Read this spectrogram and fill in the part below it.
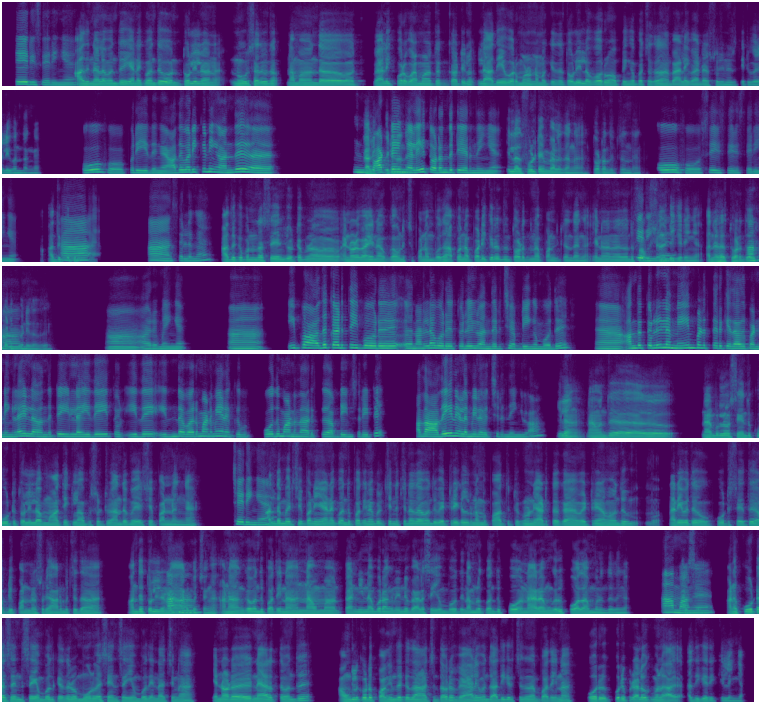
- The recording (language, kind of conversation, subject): Tamil, podcast, தொடக்கத்தில் சிறிய வெற்றிகளா அல்லது பெரிய இலக்கை உடனடி பலனின்றி தொடர்ந்து நாடுவதா—இவற்றில் எது முழுமையான தீவிரக் கவன நிலையை அதிகம் தூண்டும்?
- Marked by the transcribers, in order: in English: "பார்ட் டைம்"; in English: "புல் டைம்"; in English: "புரொபஷனல் டிகிரிங்க"; drawn out: "வந்து"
